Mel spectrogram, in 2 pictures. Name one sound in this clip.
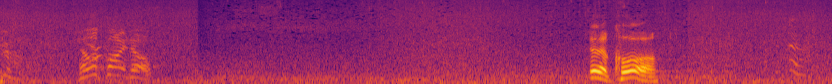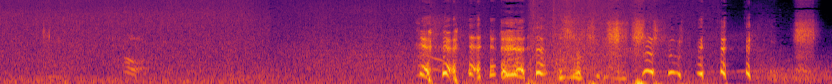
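Water rushes and churns loudly.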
